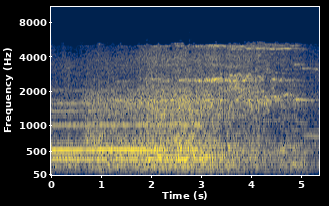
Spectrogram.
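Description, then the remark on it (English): A train brakes, the conductor swinging the handbrake to stop for rocks on the track, with a loud, sustained metallic squeal of wheels over steady rumbling rail noise, several shrill tones holding throughout before easing off slightly at the end. No one speaks. “Let the conductor know he's got to swing the handbrake.”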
